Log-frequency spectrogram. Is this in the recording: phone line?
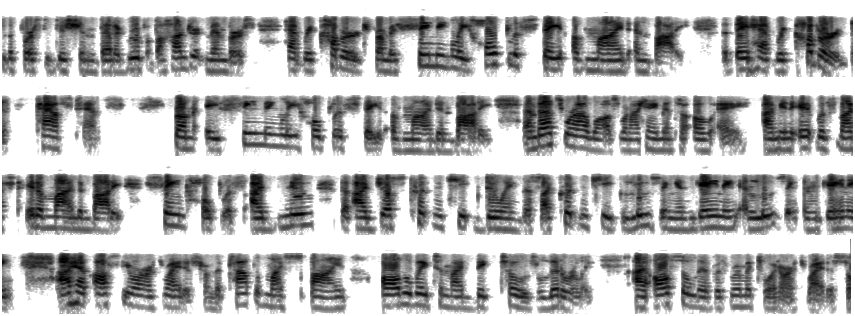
yes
